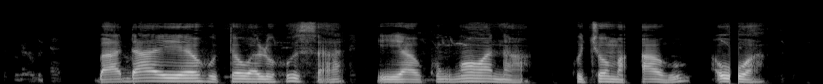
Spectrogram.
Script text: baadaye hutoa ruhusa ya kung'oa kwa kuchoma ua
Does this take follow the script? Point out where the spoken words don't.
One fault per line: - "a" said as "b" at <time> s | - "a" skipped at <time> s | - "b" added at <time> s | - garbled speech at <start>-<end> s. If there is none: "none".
- "kwa" said as "na" at 4.9 s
